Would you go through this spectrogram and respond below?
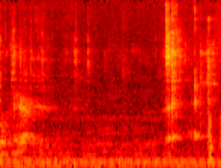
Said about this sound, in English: Wow, something just went across my throat. Excuse me while I take a drink of water.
